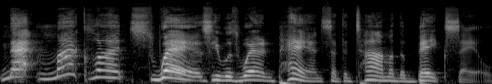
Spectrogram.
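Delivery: put-on small-time Louisiana lawyer accent. Pretending to be a small-time Louisiana lawyer, in a put-on Louisiana lawyer accent. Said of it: "pretend to be a small-time Louisiana lawyer".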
